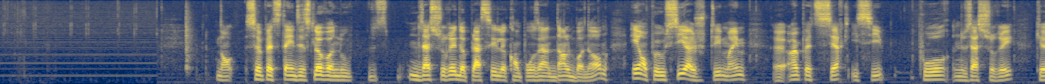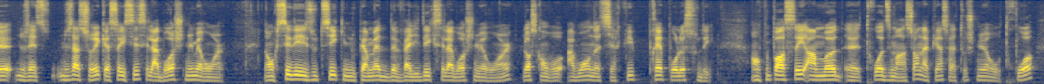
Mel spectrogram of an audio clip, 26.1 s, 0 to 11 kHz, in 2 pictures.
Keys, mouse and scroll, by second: 22.4 3.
